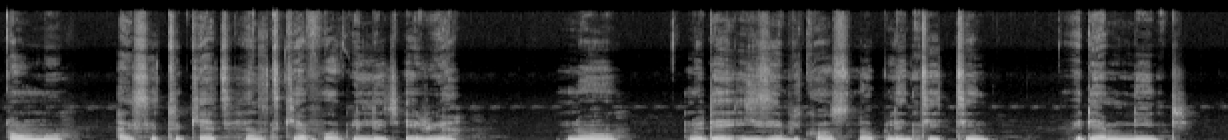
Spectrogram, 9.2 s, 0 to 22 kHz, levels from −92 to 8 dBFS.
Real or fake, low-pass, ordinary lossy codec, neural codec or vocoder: real; none; none; none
